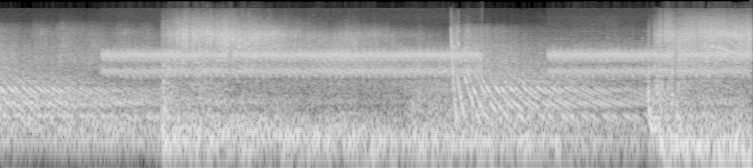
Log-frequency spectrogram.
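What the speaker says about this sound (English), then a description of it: "Target the escort ship. Phasers and photon torpedoes. Make it go away." Starship phaser beams and photon torpedoes strike an escort ship in a game battle, with sustained whining beam tones, booming impacts and sharp bursts of sci-fi weapon fire, loud and close.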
